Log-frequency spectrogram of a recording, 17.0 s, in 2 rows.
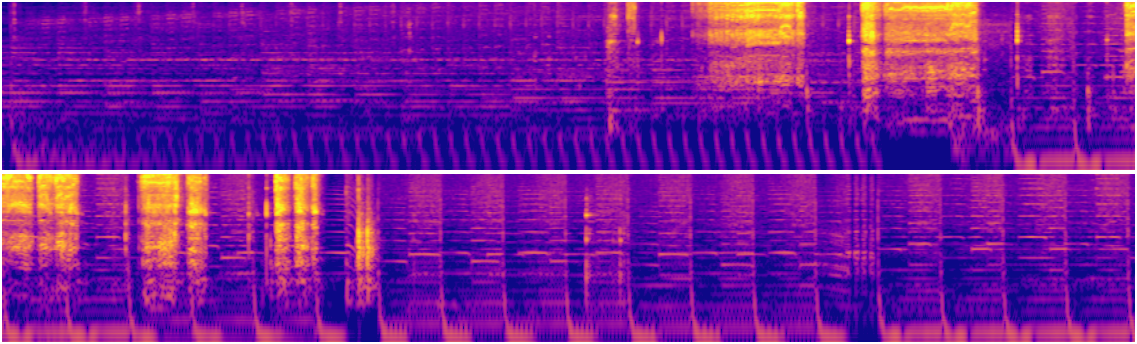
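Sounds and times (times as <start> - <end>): background music with steady beat: 0.0 - 17.0
cordless drill boring into wood: 4.6 - 10.9.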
